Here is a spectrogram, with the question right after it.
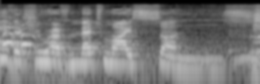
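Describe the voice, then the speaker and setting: Loud background noise sits behind a put-on character voice pitched fairly high. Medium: audio drama.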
